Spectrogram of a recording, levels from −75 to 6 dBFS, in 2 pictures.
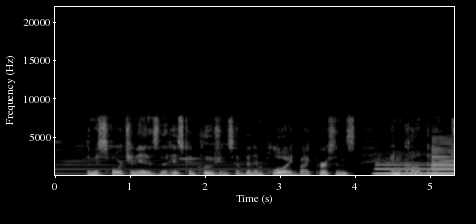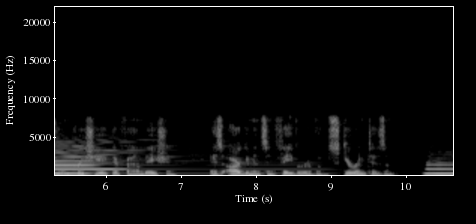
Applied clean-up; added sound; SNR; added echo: classical method log-MMSE.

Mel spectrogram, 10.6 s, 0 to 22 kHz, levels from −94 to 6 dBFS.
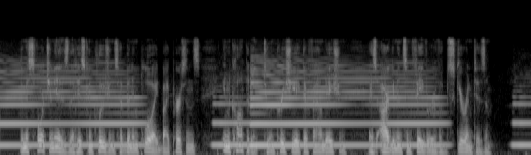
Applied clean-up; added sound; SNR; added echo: none; Wind instrument, woodwind instrument; 0 dB; none.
